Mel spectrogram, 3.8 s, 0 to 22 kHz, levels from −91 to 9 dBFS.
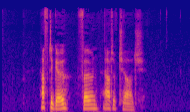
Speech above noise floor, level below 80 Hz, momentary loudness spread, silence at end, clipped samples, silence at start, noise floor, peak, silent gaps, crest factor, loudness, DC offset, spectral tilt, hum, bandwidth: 45 dB; -58 dBFS; 11 LU; 1 s; under 0.1%; 0.8 s; -63 dBFS; -2 dBFS; none; 18 dB; -19 LUFS; under 0.1%; -6 dB/octave; none; 16.5 kHz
